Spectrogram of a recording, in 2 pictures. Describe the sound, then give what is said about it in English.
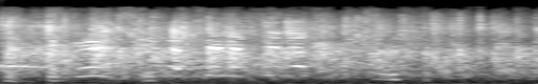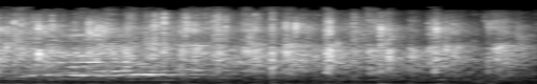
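An audience applauds steadily, a dense wash of many hands clapping at once that holds at an even, moderately loud level for several seconds before easing slightly toward the end. “You can clap, it's okay.”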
